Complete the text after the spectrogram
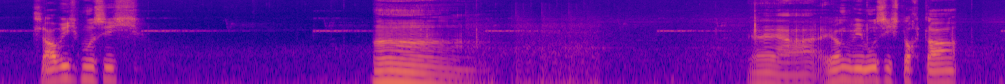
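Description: An elderly man talks calmly into a microphone.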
